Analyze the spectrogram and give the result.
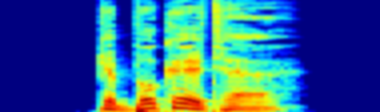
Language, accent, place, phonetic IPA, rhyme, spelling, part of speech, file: German, Germany, Berlin, [ɡəˈbʊkl̩tɐ], -ʊkl̩tɐ, gebuckelter, adjective, De-gebuckelter.ogg
- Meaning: inflection of gebuckelt: 1. strong/mixed nominative masculine singular 2. strong genitive/dative feminine singular 3. strong genitive plural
